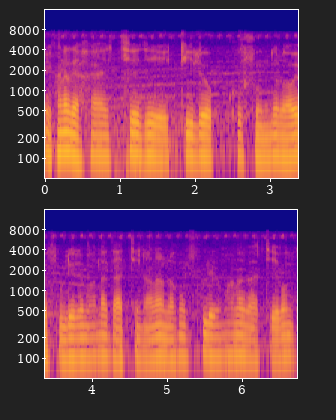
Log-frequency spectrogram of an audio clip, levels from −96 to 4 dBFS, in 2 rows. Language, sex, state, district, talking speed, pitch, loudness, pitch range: Bengali, male, West Bengal, Kolkata, 160 wpm, 105 Hz, -21 LUFS, 100-110 Hz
